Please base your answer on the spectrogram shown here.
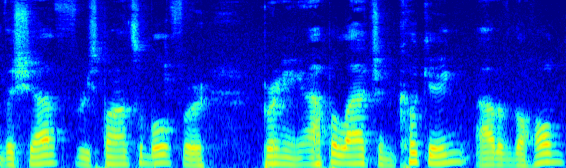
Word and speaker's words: Appalachian: now in other parts of the country they pronounced that Apple ashen or Appalachian even but here they call it they pronounced an Appalachian and so that's the proper way to pronounce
